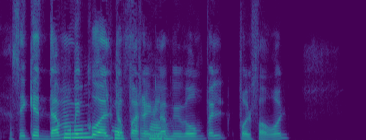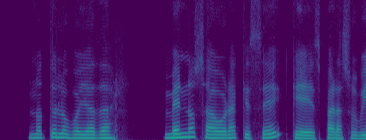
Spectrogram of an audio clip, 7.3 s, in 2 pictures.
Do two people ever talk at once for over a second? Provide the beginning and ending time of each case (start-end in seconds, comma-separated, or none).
0.6-1.8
